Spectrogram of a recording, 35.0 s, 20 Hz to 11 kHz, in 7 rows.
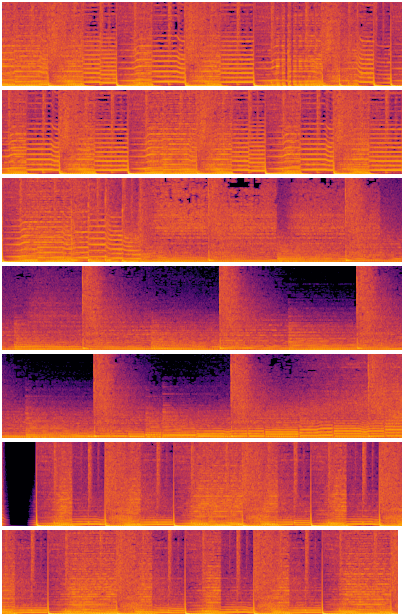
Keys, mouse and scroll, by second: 5.7 scroll down 1, 6.9 click, 6.9-9.1 scroll down 3, 16.1-16.6 scroll up 1, 17.5 scroll down 1, 18.2 click, 18.2 scroll down 1, 18.6 Delete, 19.0 click, 19.3 Delete, 19.6 click, 19.8 Delete, 20.1 click, 20.3 Delete, 27.5 Delete, 28.3 scroll down 1, 28.6 click, 29.0 Delete, 29.7-30.1 scroll down 2, 30.1 middle click, 32.3 shift+middle click, 32.7-33.2 scroll up 7, 33.5 middle click, 34.4-34.9 scroll down 2.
